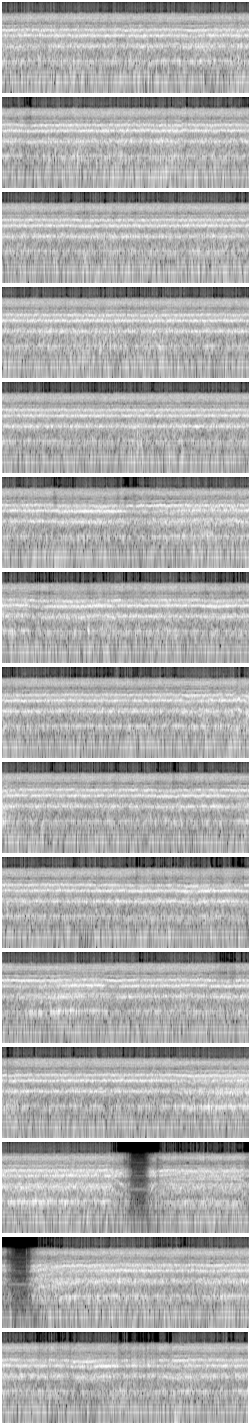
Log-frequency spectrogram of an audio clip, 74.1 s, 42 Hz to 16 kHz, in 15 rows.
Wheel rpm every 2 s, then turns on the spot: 230, 230, 230, 230, 230, 230, 230, 230, 230, 230, 230, 230, 230, 220, 220, 220, 230, 230, 230, 230, 240, 230, 230, 230, 230, 220, 230, 230, 230, 210, 200, 140, 120, 220, 230, 220, 230.
none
